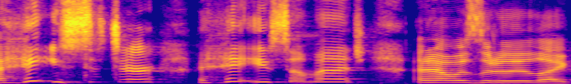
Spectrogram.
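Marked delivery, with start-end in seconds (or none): 0.0-1.8 fed-up, pitched-up yelling and screaming. Retelling how a sister screamed at a very sick child: imitating Megan screaming.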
